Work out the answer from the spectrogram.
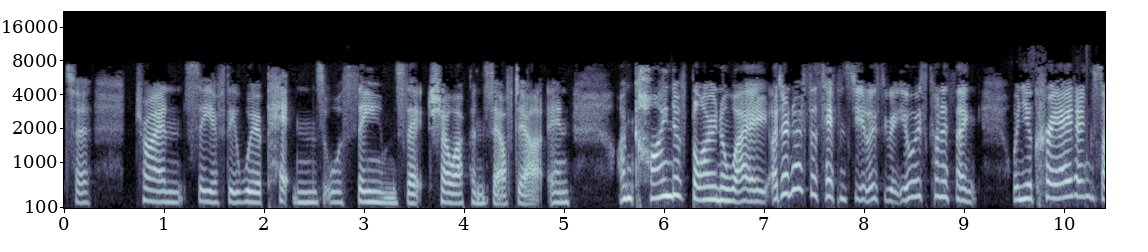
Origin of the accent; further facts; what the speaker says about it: New Zealand; now in Bristol, United Kingdom; I was born in New Zealand, but I live in Bristol, and I've lived in the UK for many, many years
